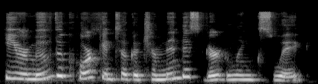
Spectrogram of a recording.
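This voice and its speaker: Animated woman reading a storybook. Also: on the high side, normal speed. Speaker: storybook reader. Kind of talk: expressive scripted narration.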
